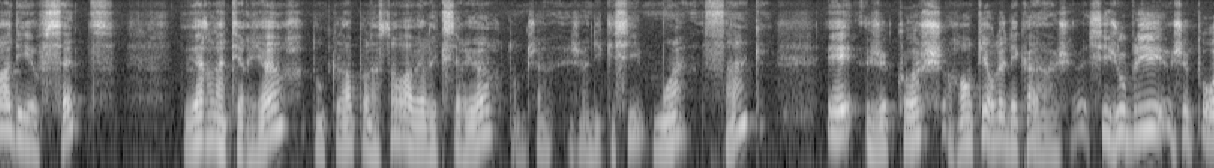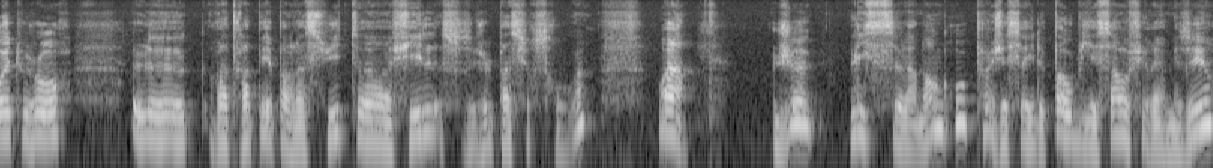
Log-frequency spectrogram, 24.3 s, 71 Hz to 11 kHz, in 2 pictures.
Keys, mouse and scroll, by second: 1.7-2.9 drag, 3.3 scroll up 2, 4.9 click, 6.4 -, 7.0 KP_5, 10.7 click, 12.3 click, 13.6 scroll down 1, 14.9 click, 15.5-15.8 scroll down 1, 17.8 click, 20.4-21.6 drag, 23.1 click, 23.7-24.0 scroll down 1.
